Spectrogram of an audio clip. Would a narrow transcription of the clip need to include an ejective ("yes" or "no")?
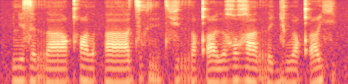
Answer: yes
